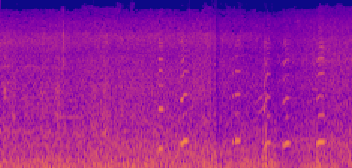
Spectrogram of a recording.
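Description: Wind buffeting the microphone over beach surf. From about two seconds in, the metal detector gives a run of about six short beeps, each turning slightly upward, as its coil passes over coins still in the hole.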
